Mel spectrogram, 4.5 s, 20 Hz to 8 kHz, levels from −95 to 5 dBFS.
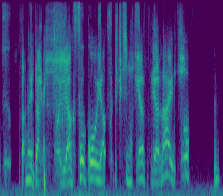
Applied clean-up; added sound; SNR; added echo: neural diffusion model UNIVERSE++.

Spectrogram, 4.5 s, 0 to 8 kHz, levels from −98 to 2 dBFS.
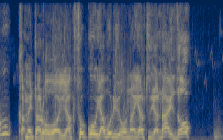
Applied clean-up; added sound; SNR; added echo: neural separator model SepFormer DNS4.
